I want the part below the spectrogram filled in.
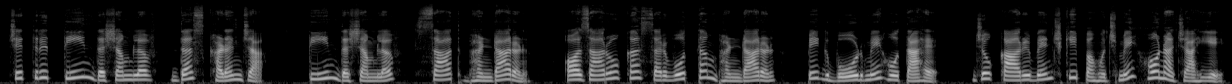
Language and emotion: Hindi, neutral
